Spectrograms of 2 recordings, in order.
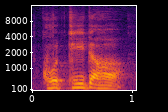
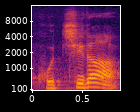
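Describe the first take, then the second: First: "고티다" with a hard aspirated t in 티. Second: "고치다" with a palatal ch in 치; 구개음화된 발음. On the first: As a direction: say "고티다" without palatalising the t. ('고티다'의 티를 구개음화 없이) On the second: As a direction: say "고치다" with ch replacing the old t. ('고치다'의 치를 구개음으로) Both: Shown as a demonstration. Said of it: "구개음화가 됐고요".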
